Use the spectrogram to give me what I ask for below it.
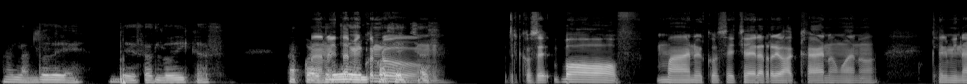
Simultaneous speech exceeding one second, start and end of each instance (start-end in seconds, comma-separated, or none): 3.1-4.5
